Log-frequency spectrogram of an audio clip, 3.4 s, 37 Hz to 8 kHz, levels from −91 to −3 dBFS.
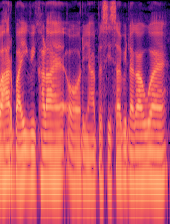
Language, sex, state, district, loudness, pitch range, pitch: Hindi, male, Jharkhand, Deoghar, -20 LUFS, 100-105 Hz, 100 Hz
